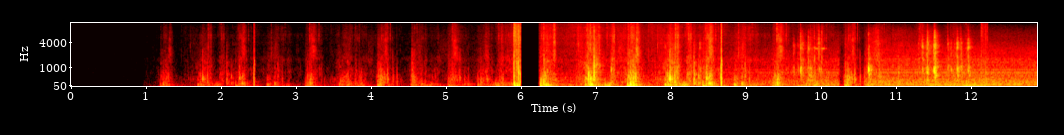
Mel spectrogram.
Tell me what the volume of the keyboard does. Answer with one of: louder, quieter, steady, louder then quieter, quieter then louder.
louder.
